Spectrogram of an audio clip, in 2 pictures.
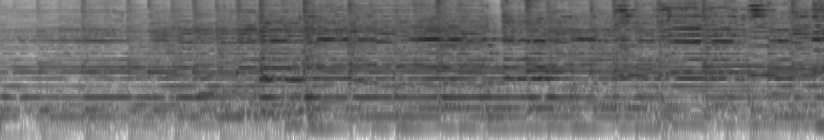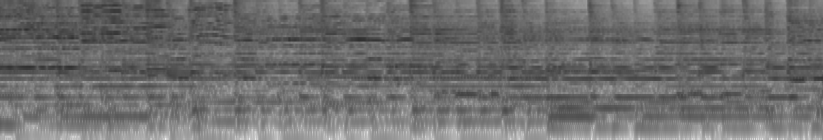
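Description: Instrumental break of a folk-rock song played live: a fiddle melody with wavering, sliding notes over strummed guitar.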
